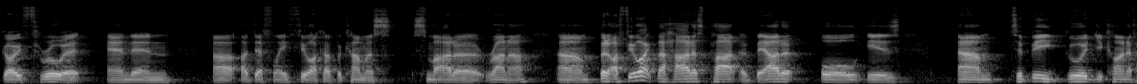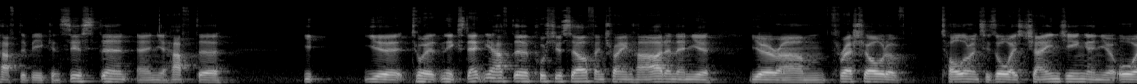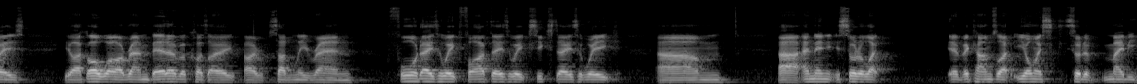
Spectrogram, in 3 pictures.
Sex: male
